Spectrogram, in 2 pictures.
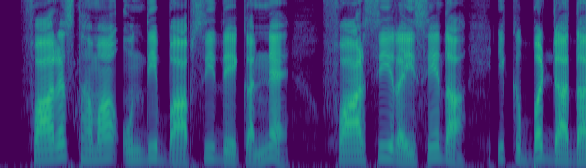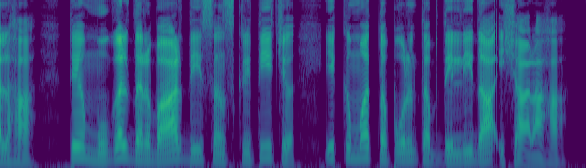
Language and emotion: Dogri, neutral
